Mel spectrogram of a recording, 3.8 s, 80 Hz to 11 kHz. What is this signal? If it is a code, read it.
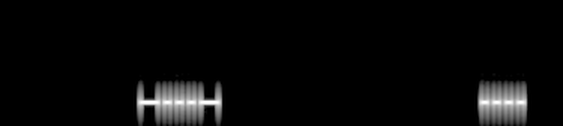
Morse code, heard as a keyed tone, about 30 wpm, spaced as for 5 wpm, 690 Hz. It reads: <BT>H
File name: Lesson 36d - BT - Two Characters 30wpm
